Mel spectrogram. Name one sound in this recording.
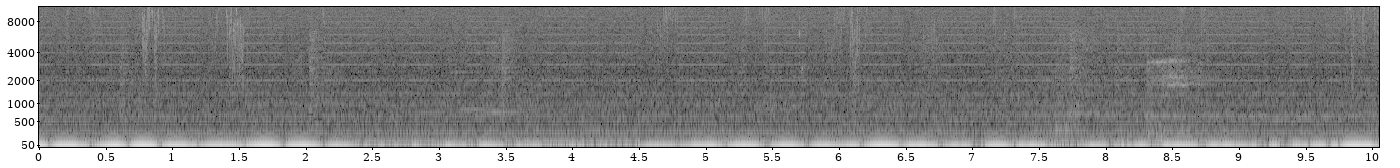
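An elderly man talks calmly through a headset microphone.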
